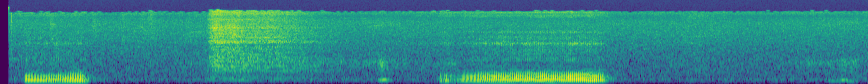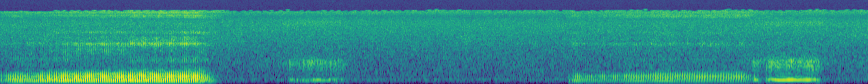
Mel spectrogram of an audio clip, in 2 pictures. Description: Gaston, a French Bulldog and Regalia, a Brussels Griffon, trying to out snore each other.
